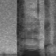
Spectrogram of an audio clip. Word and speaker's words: talk: Pamiętajcie, że w słowie talk pisze się literkę ly, ale tej literki ly się nie wymawia.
